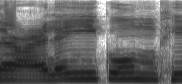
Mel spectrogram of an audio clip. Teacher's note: میم ساکن کے بعد فا آیا ہے، اظہار شفوی ہوگا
